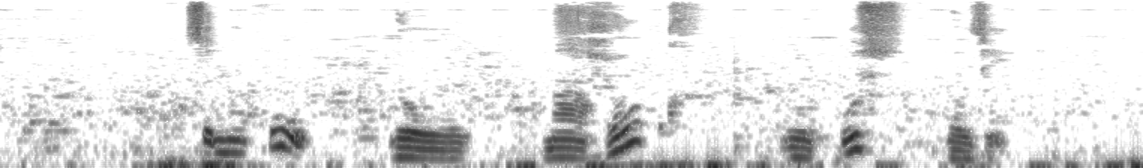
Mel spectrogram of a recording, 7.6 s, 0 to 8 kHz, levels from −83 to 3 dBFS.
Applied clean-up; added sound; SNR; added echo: classical method Wiener filter.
